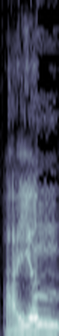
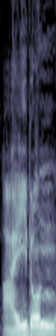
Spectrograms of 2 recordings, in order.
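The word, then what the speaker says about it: iron: 아이언. 아이언맨 아시죠? 그 저는 뭐 배우 이름은 모르겠는데 아이언맨는 영원하다. 이거 아이론 아닙니다. 아이론 아니고 알짜가 묵음되죠. 아이언입니다. 아이언맨은 영원하다.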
